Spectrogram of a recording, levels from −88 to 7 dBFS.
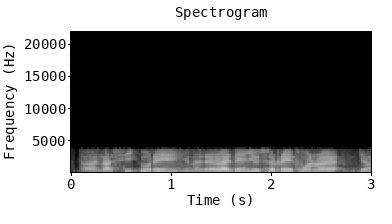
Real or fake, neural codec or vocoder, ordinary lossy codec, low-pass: real; none; none; 3.6 kHz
